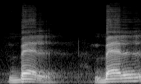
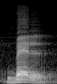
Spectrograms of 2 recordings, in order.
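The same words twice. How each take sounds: First: बेल with the ल drawn out long; wrong long bell. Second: बेल said short, no long ल; short bell. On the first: Teacher shows the wrong long बेल. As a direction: stretch the double l in बेल. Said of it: "नहीं, बेल।". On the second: Teacher gives the correct short बेल. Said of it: "बेल sound आपको long नहीं करना है". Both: Shown as a demonstration.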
